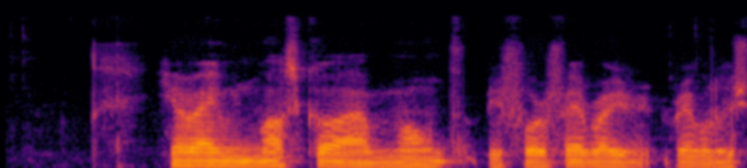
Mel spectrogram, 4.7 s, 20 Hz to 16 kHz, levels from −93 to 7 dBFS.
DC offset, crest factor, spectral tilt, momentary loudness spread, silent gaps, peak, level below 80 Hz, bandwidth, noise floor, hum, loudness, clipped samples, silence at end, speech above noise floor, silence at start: under 0.1%; 18 dB; -9 dB/octave; 10 LU; none; -2 dBFS; -32 dBFS; 6.8 kHz; -67 dBFS; none; -21 LUFS; under 0.1%; 0 s; 48 dB; 1.05 s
